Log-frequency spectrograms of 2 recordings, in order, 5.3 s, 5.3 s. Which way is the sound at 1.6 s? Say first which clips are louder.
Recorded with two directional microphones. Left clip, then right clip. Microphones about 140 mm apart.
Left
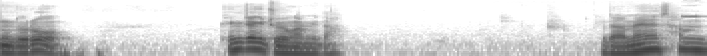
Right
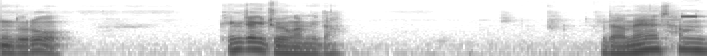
Left 1 dB; 20° left (ahead or behind).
